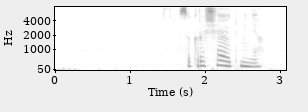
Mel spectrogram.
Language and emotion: Russian, neutral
